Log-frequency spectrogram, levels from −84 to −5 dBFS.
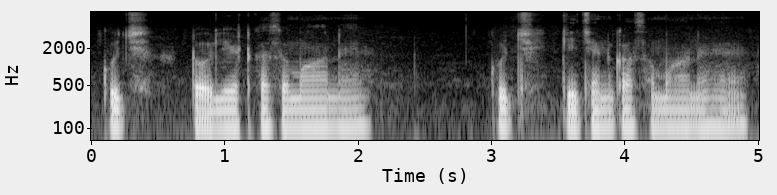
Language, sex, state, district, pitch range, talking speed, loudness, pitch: Hindi, male, Uttar Pradesh, Saharanpur, 100-105 Hz, 120 wpm, -21 LUFS, 100 Hz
